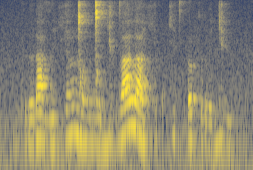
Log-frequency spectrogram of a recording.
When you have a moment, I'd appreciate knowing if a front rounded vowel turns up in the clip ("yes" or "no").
yes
